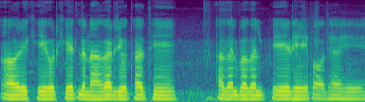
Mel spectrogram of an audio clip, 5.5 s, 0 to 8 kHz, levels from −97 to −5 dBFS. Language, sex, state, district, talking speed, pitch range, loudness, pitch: Chhattisgarhi, male, Chhattisgarh, Raigarh, 130 wpm, 105-110 Hz, -15 LUFS, 110 Hz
